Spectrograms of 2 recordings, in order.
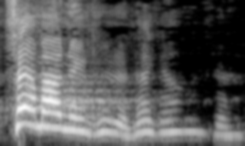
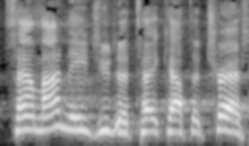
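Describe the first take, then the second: First: The voice fades and mumbles after the opening words. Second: Every word is said clearly and audibly throughout. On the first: Only the first part of the request gets through. The speaker calls it wrong. "Don't say, ... I got the first part. I need the whole part" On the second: The listener is meant to hear the whole request. The speaker calls it right. "you're going to have to look me in the eye and say"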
